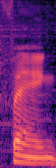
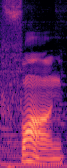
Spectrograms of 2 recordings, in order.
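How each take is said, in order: First: The vowel sounds like the one in 'bang'. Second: The vowel sounds like the one in 'long'. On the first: The speaker calls it wrong. "you think it says Fang" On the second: The speaker calls it right. "but it's actually Fong"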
